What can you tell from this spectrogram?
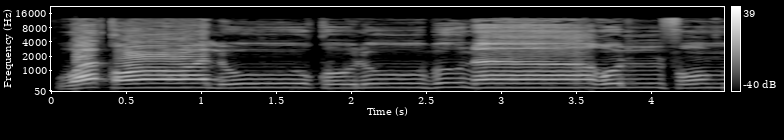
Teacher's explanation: واو کو ہونٹ گول کر کے ادا کریں گے، قاف کو پر کر کے پڑھیں گے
